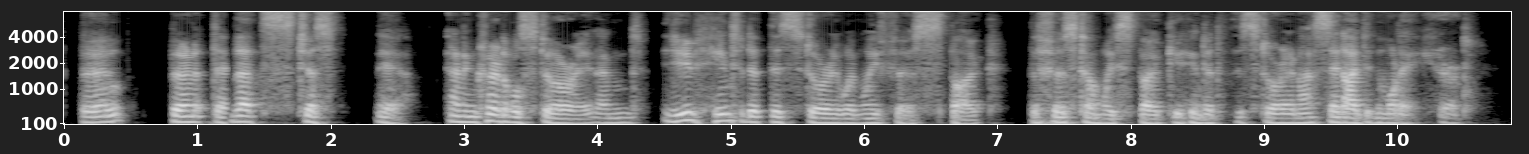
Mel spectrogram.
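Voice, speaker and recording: A somewhat breathy man at a moderate pace. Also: big swings in loudness. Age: 50s. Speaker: podcast host. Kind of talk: podcast interview.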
